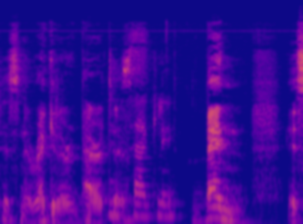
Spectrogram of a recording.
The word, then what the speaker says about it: ven: the Bini it is an irregular imperative exactly Ben is spelled ven but because Spanish people pronounce the veers of B they say Ben so I would walk around the streets of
